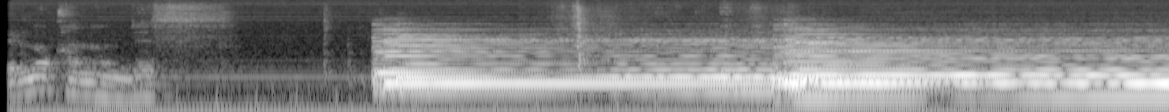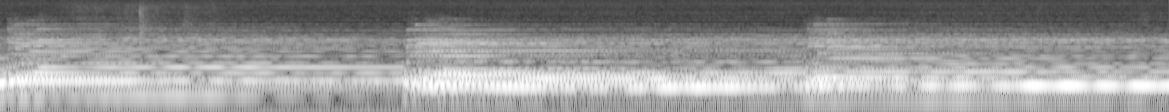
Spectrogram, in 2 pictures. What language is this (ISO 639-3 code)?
jpn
